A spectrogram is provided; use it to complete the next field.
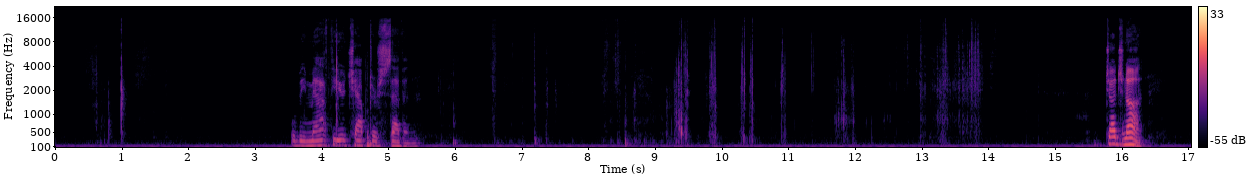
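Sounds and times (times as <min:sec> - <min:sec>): low electrical hum: 0:00.0 - 0:17.0
book pages turning: 0:00.4 - 0:01.4, 0:05.8 - 0:14.2.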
